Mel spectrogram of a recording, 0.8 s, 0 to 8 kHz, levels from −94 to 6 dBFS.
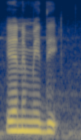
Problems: none marked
